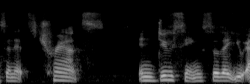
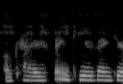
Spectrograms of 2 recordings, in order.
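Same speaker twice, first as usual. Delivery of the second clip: play-acted tearful bawling and sobbing; 7 dB quieter than usual. Retelling thanking a visitor after being told the spirits would leave: retelling own bawling thanks. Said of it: "And I'm bawling and crying".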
